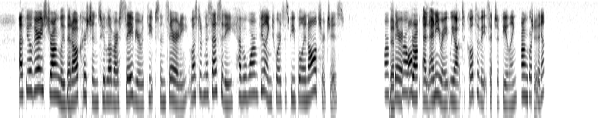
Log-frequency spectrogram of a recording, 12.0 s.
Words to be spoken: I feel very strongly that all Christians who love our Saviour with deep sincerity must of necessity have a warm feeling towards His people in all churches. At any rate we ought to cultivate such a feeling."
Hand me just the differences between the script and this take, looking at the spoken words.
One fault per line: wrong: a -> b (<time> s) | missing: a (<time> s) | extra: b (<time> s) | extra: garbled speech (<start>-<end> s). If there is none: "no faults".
extra: garbled speech (7.7-8.4 s)
extra: garbled speech (10.4-10.9 s)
